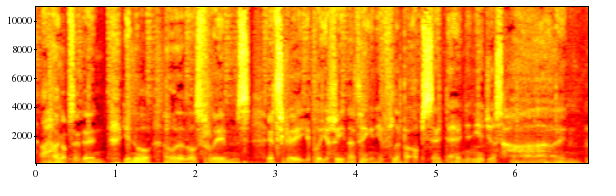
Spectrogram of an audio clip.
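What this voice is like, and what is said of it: Weak Welsh accent drifting Scottish. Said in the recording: “I don't know why he suddenly moved to Scotland. That was literally the best Welsh accent I could do.”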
